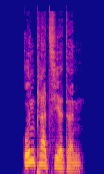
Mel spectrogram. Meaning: inflection of unplatziert: 1. strong genitive masculine/neuter singular 2. weak/mixed genitive/dative all-gender singular 3. strong/weak/mixed accusative masculine singular 4. strong dative plural
- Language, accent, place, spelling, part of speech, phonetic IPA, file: German, Germany, Berlin, unplatzierten, adjective, [ˈʊnplaˌt͡siːɐ̯tn̩], De-unplatzierten.ogg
